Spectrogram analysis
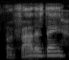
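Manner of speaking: ordinary talk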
